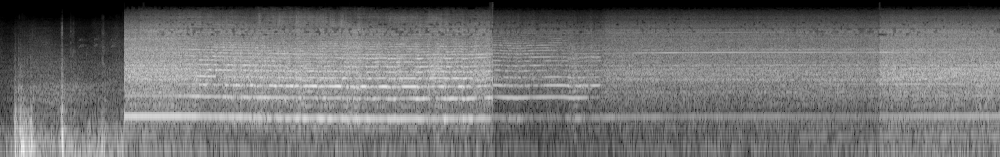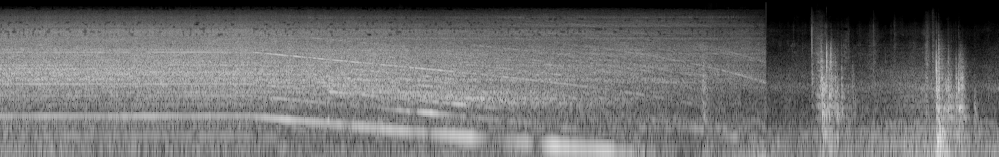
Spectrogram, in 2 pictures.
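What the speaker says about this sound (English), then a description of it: "I'll take one very quick bit of video of routing the new handrail" A router cuts along a new wooden handrail for a boat's cabin top, a loud steady whine with strong harmonics that drops to a lower tone midway, then spins down in a falling pitch, with a few knocks at the end.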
